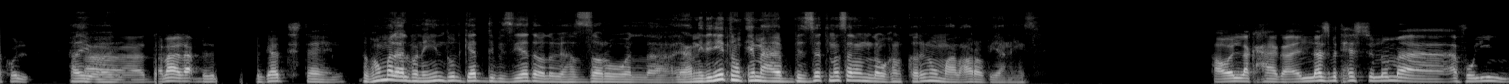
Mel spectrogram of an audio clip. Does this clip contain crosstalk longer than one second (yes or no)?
no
